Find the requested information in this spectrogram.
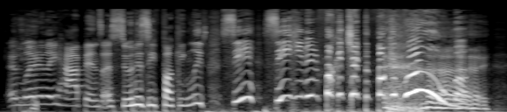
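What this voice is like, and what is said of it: Very loud angry yelling. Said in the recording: “You did it so loud that the monitor protection came on ... stop yelling.”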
